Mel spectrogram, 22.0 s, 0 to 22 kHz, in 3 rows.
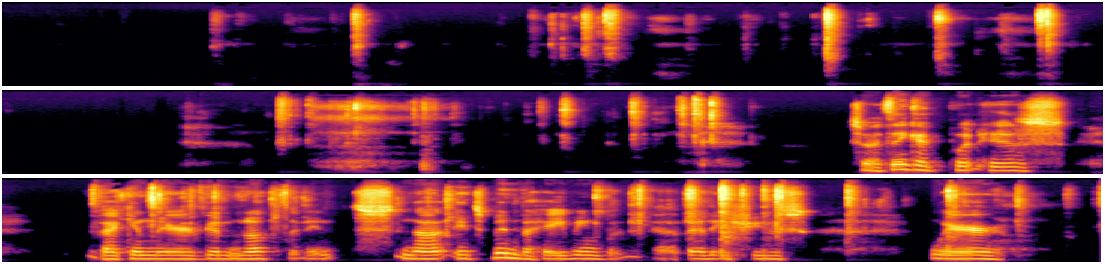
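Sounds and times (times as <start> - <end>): plastic toy parts clicking: 3.5 - 4.3, 4.9 - 7.2, 9.2 - 9.4, 10.8 - 12.3, 15.4 - 16.7, 18.6 - 22.0.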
